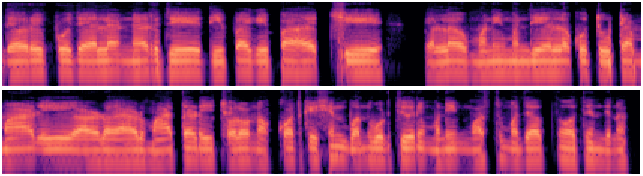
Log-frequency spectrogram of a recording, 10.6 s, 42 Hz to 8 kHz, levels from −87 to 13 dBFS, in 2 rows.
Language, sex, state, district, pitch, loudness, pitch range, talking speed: Kannada, male, Karnataka, Gulbarga, 105 Hz, -15 LUFS, 100-105 Hz, 145 wpm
